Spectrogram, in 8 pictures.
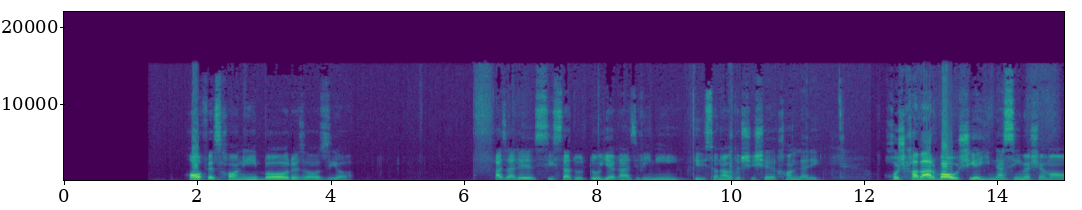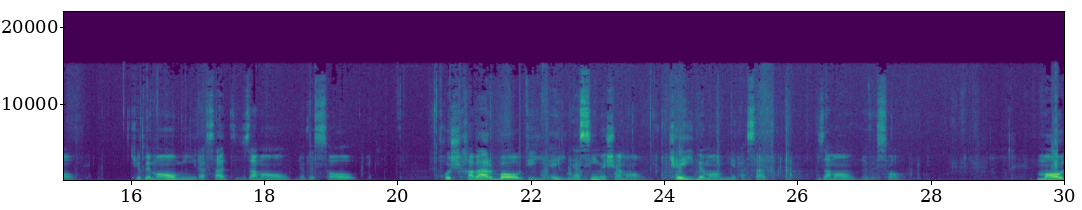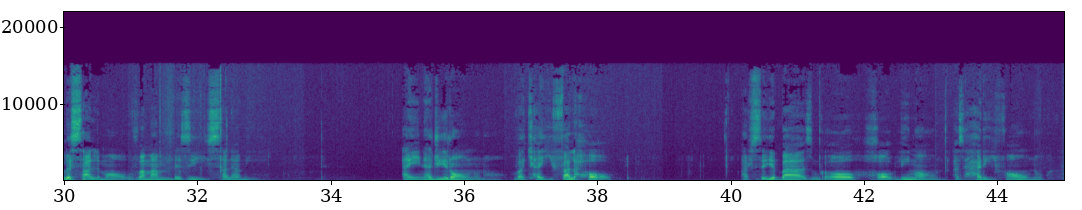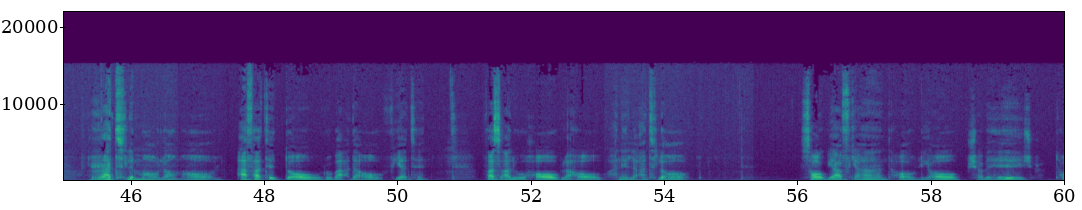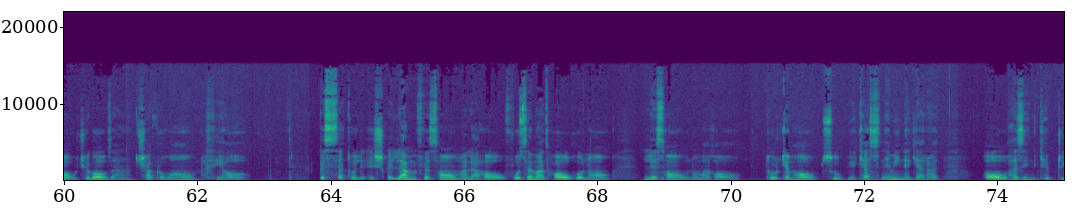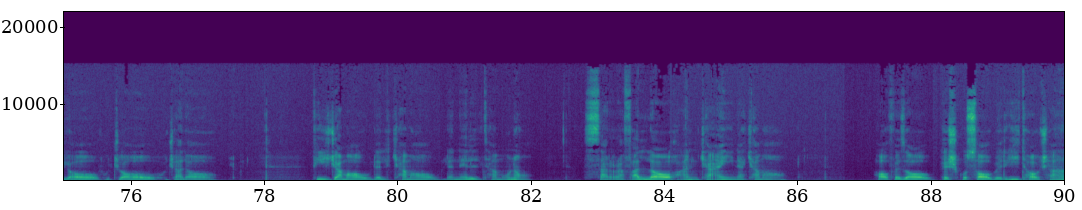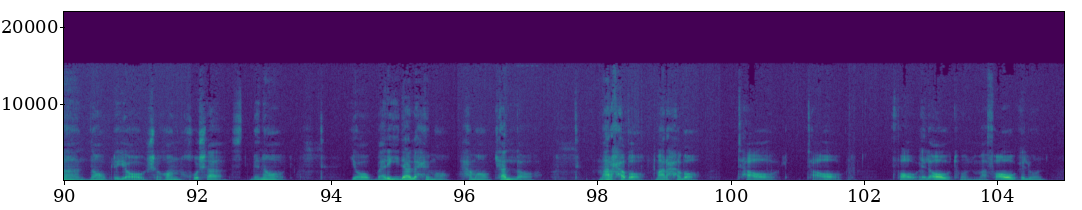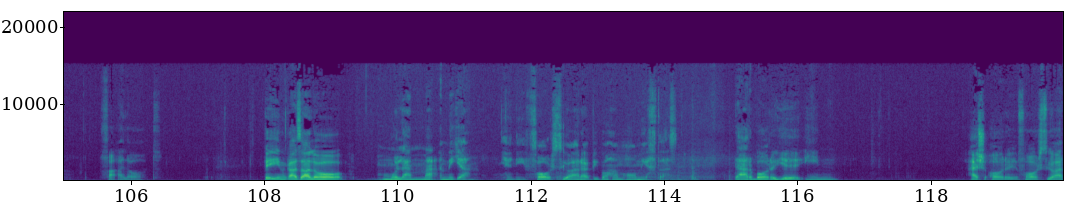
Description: حافظ غزلیات شرح صوتی غزل شمارهٔ ۳۰۲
